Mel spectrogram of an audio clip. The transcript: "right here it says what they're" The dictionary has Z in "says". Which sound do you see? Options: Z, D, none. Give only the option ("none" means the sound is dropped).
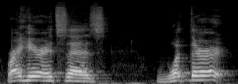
Z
